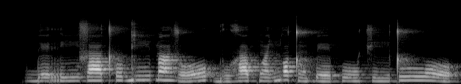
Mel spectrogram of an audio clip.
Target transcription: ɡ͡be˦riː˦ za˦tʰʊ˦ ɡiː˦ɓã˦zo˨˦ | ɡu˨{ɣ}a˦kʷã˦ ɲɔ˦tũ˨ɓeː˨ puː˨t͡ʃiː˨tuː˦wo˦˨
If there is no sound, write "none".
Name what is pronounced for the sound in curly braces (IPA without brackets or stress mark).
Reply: ɣ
